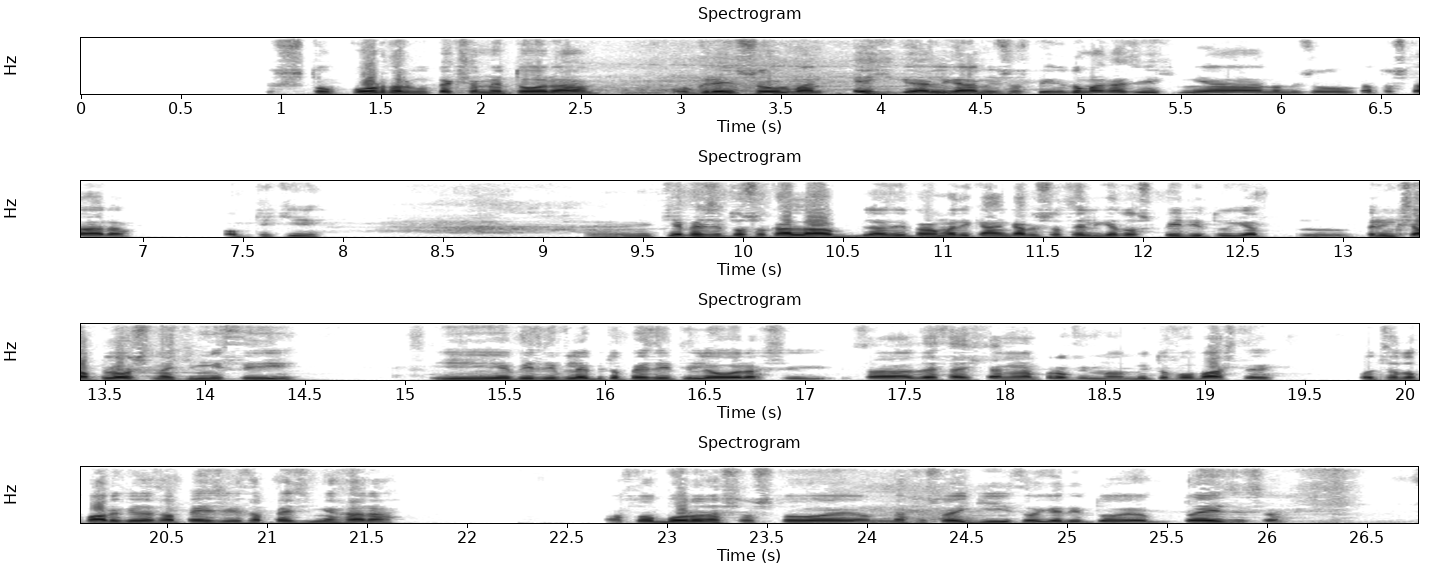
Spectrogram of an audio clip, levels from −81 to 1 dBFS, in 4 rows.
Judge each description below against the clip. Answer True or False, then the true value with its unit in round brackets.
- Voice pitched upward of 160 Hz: False (135 Hz)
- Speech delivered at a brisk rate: True (175 wpm)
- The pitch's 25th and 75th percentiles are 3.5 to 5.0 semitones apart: False (5.4 semitones)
